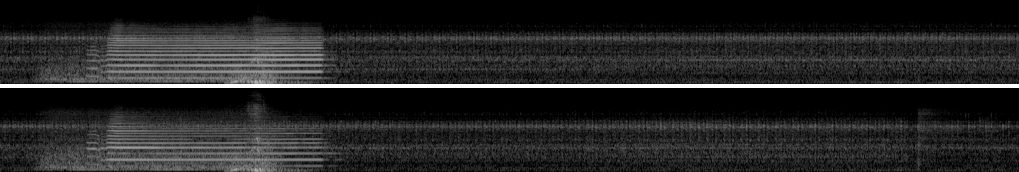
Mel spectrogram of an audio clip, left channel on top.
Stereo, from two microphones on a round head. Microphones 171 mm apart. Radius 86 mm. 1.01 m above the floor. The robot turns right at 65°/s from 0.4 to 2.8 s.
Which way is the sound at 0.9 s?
20° right.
